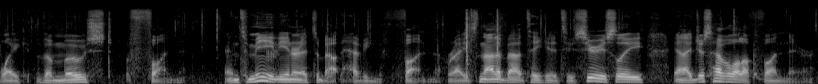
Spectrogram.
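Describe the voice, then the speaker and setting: Low-voiced man, chatty. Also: background noise. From Southern United States. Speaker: podcast co-host. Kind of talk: casual chat.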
